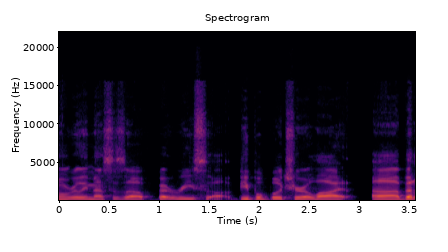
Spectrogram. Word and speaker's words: Reiss: You nailed my name, Reiss. That's how you pronounce the last name. no one really messes up, but Reiss, people butcher a lot.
